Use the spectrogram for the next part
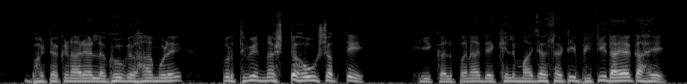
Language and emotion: Marathi, fearful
